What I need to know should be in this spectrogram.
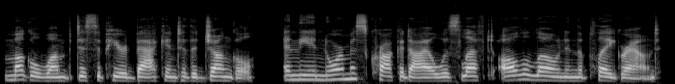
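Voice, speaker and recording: A woman's voice: lowish voice, normal speed, dry recording, studio quality. A woman narrating a children's storybook as an audiobook reader.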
